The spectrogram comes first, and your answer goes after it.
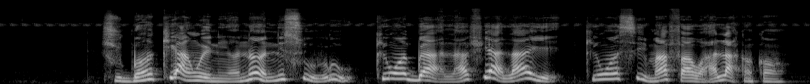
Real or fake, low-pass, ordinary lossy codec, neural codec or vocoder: real; 14.4 kHz; none; none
